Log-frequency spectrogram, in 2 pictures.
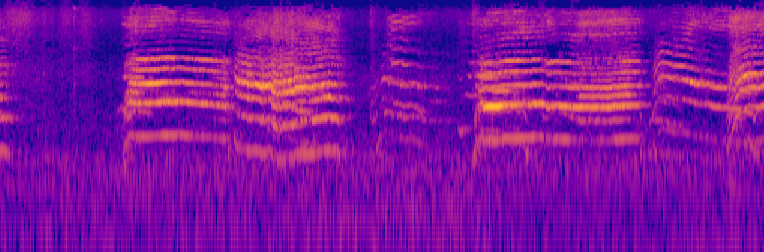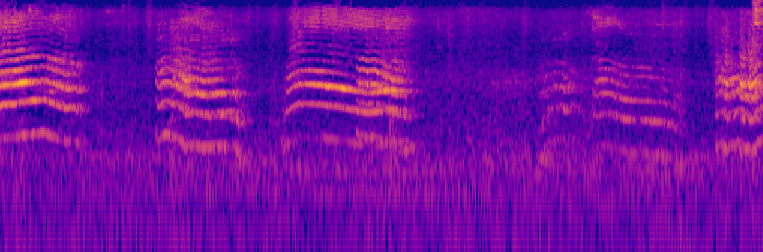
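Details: Pet cat calling repeatedly, a run of about ten insistent meows, some long and wavering, some short and sliding downward, spaced one to two seconds apart indoors.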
